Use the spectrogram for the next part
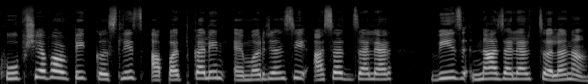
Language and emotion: Goan Konkani, neutral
